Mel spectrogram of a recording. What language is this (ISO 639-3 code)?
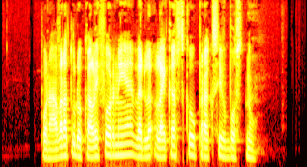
ces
